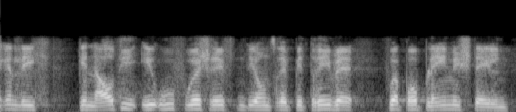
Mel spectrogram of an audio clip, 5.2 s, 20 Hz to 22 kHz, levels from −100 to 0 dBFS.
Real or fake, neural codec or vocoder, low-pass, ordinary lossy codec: real; none; 5.4 kHz; Opus, 32 kbps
